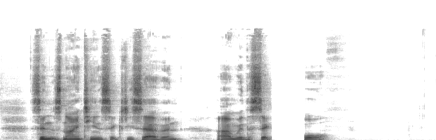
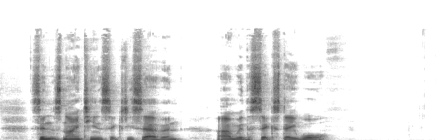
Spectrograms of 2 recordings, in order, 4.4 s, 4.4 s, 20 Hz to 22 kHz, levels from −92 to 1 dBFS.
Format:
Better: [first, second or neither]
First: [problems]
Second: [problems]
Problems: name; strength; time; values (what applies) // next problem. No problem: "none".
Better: second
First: audio cutting out; at 2.5 s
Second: none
